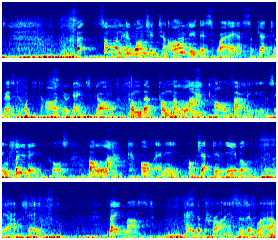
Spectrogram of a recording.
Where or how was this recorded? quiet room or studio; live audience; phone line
live audience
